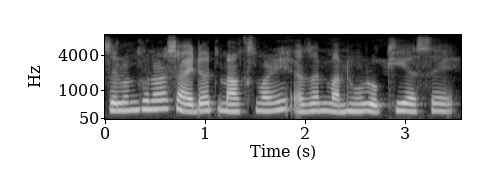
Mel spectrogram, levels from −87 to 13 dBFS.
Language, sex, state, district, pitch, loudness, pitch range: Assamese, female, Assam, Sonitpur, 230 Hz, -16 LUFS, 215-240 Hz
